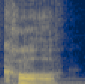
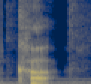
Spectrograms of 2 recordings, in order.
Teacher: Sometimes in Memphis, the R is softened or it's dropped. If you take a word like car, it can become ka. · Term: distinct R usage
